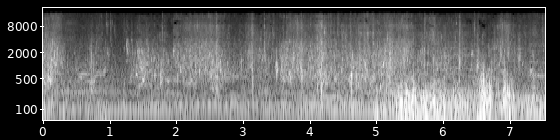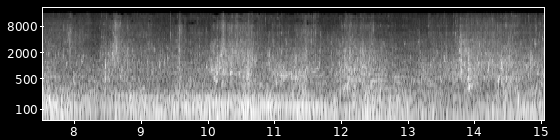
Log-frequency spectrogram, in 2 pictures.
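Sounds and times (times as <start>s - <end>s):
wind buffeting microphone: 4.9s - 15.0s.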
